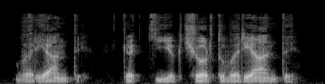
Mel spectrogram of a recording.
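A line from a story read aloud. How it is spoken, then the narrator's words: Hissed. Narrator (Russian): прошипел Гален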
